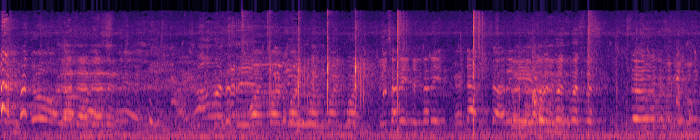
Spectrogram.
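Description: Young people call out to each other outdoors.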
